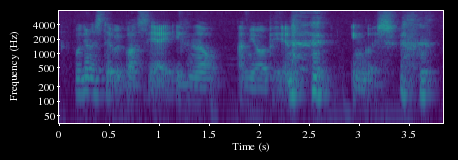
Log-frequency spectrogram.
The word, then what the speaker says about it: Glossier: We're going to stick with Glossier even though I'm European.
